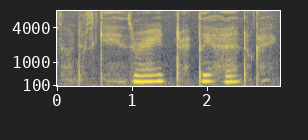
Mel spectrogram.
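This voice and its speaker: A woman doing an ASMR roleplay as a gentle hospital nurse, whispering softly and reassuringly through an exam. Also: a little high, monotone, a little slow, slight background noise. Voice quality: whispery, breathy. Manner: gentle, reassuring, checking in with short questions. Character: gentle night-shift hospital nurse examining a patient. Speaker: ASMR performer playing a nurse.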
